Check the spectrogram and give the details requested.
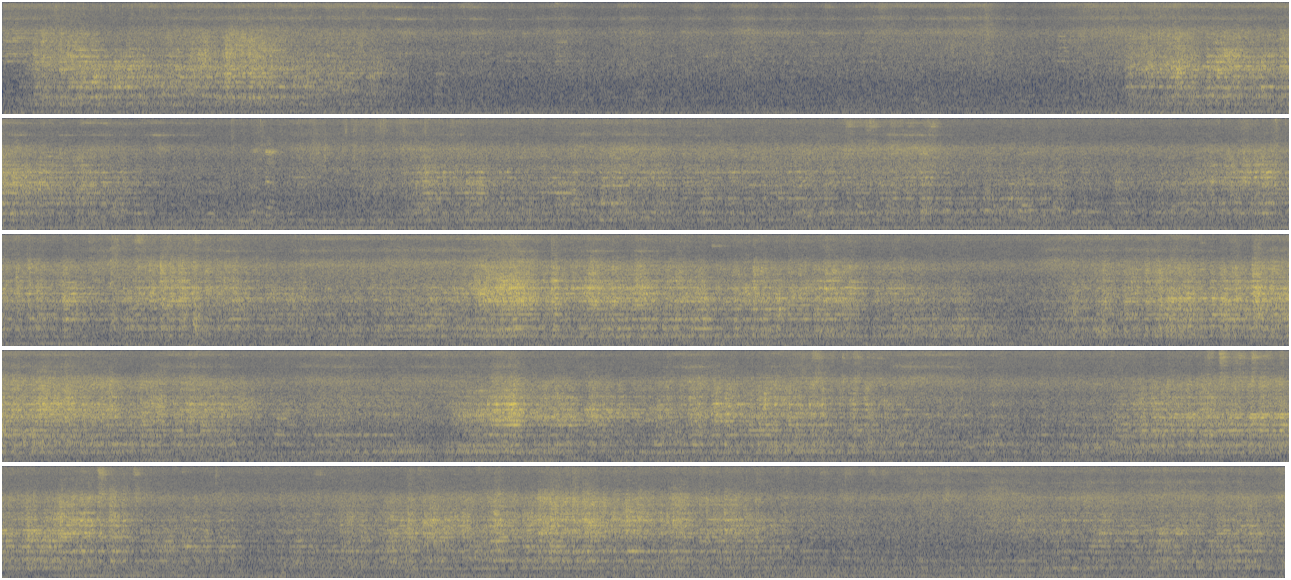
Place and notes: Ln., Sec., Xinyi Rd., Da’an Dist., Taipei City - next to the restaurant
Standing next to the restaurant, Road construction Sound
